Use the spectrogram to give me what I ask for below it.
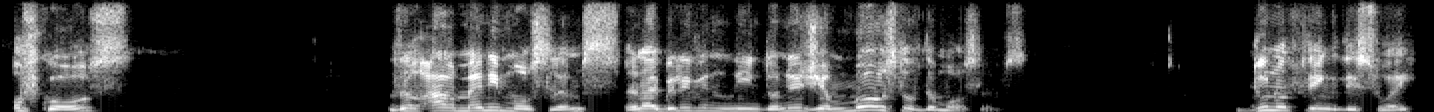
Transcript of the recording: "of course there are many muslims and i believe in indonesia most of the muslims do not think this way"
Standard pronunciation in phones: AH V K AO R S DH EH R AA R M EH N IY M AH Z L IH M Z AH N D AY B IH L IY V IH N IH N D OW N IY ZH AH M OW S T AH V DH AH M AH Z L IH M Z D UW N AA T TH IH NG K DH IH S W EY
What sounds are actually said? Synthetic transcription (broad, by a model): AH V K AO R S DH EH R AA R M EH N IY M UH S L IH M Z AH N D AY B IH L IY V IH N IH N D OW N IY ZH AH M OW S T AH V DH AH M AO S L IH M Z D UW N AA T TH IH NG K DH IH S W EY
